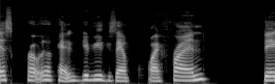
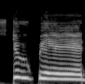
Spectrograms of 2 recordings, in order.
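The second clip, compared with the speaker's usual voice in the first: reenacted yell, higher; 5 semitones higher than usual. Retelling how a man yelled at a woman over pickleball, retelling a yell. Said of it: "He's yelling at her".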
